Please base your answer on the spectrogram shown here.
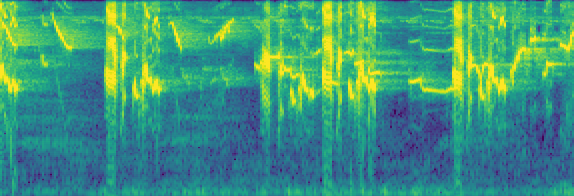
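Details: Garuda kutilang sooty-headed bulbul singing for training captive birds: sharp clicking chirps mixed with smooth gliding whistles that rise and fall, a few spaced bursts over four seconds.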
